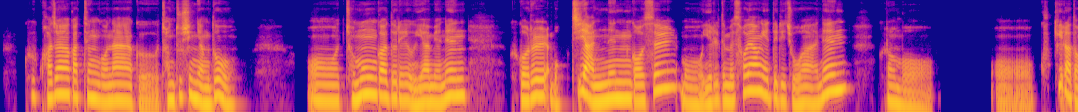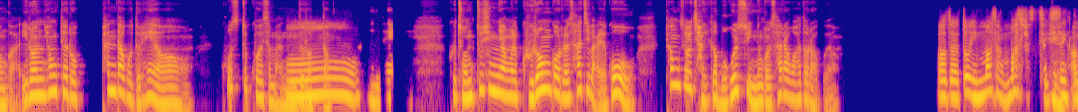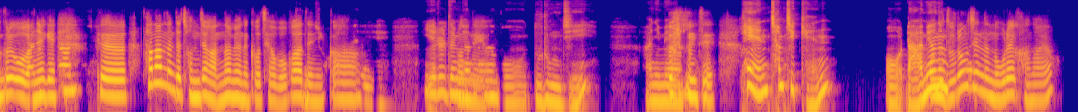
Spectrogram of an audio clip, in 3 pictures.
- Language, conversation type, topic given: Korean, advice, 통제력 상실에 대한 두려움
- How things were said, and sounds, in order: laughing while speaking: "맞을"; laughing while speaking: "누룽지"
